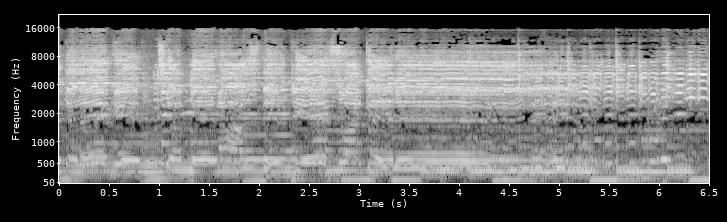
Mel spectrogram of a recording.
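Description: A Huasteco string trio playing live: strummed guitars with a plucked bass line that repeats steadily, and a violin melody.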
